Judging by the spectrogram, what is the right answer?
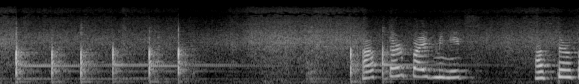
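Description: A wooden spoon stirring and scraping cauliflower rice in a stainless steel pan, knocking against the pan about three times a second during the first two seconds. A soft sizzle of the rice frying is heard under it.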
